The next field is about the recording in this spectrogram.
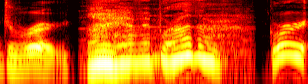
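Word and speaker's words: Dru: also named Gru but the G is replaced with a d and it's pronounced Drew I have a brother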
